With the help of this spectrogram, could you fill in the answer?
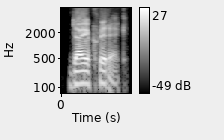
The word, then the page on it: diacritic: American English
